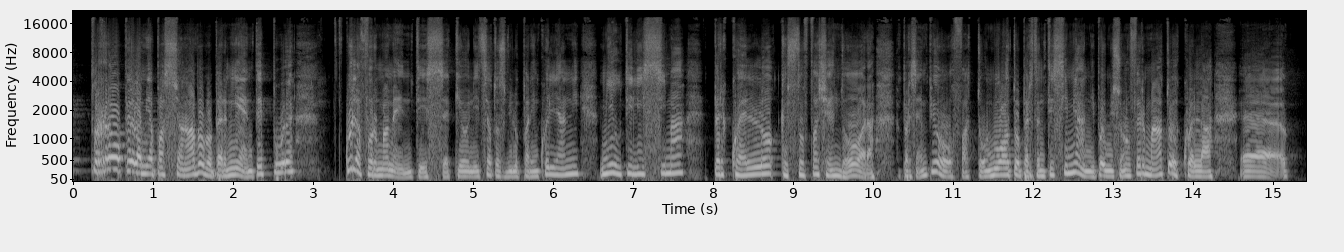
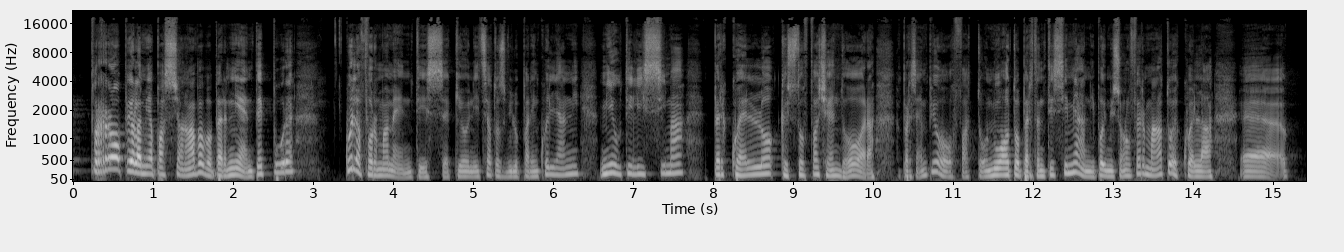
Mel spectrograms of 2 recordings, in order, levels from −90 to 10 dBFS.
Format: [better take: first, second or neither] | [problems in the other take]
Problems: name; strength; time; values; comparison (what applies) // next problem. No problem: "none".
second | distortion; heavy; 6 dB below the speech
